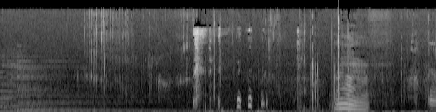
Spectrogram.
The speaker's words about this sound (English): Hold on, we gotta try the nuggets too, right? Yeah. Oh, man. They're crispy. Hold on. Let's see if we can hear that crunch. Hold on. One more crunch.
